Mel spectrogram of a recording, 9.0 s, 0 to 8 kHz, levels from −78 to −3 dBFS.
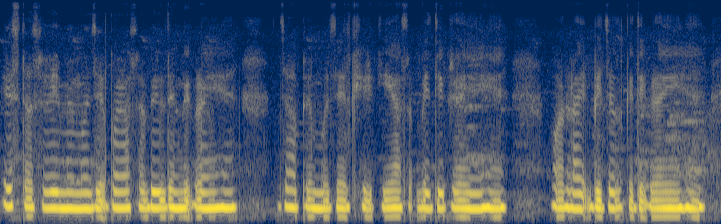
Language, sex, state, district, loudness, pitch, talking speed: Hindi, female, Arunachal Pradesh, Papum Pare, -11 LUFS, 215 Hz, 180 wpm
